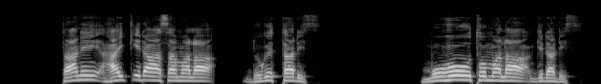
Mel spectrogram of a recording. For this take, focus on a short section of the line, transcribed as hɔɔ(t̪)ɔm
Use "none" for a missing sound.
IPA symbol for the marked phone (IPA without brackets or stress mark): t̪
